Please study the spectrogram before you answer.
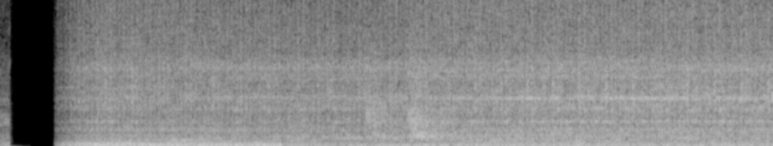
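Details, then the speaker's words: Engine idling after a Megasquirt standalone ECU install: even, steady idle with a low hum and no misses, lumps or knocks; smooth and quiet, healthy idle. "is that smooth or what and quiet"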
